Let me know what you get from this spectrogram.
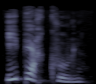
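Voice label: "Hyper-cool", French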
